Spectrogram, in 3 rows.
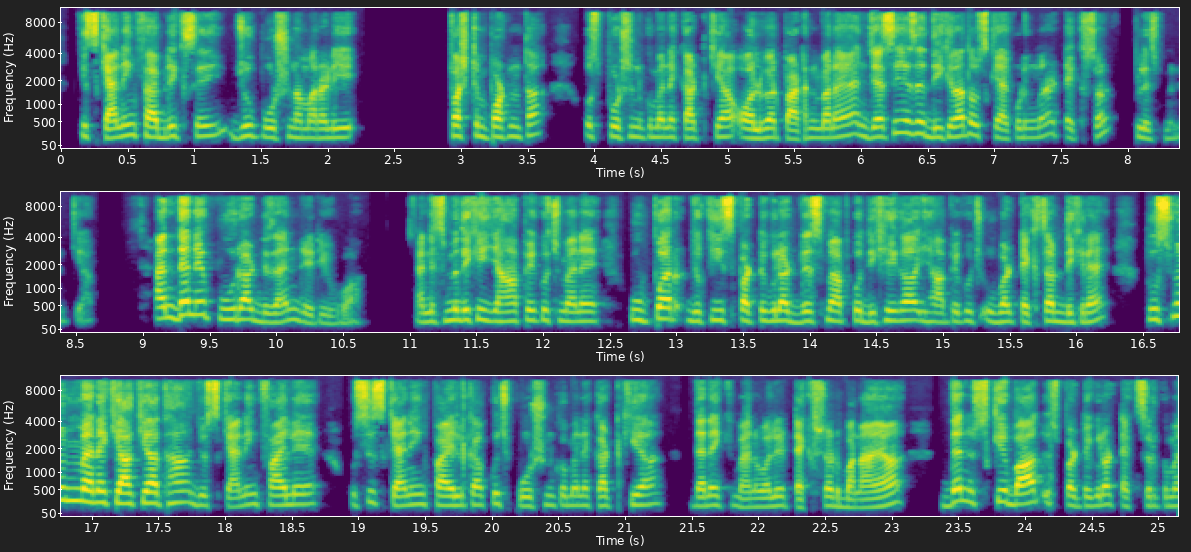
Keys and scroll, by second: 9.0 space, 9.1 space, 9.2 space, 9.7 super+space, 10.8 space, 12.7 space, 14.5 space, 16.1 typing.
